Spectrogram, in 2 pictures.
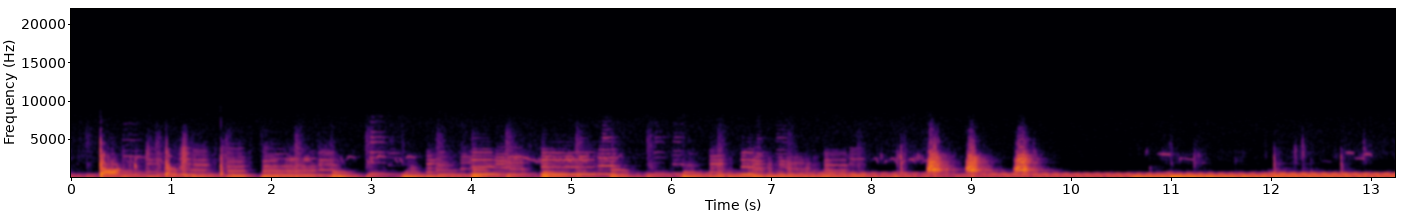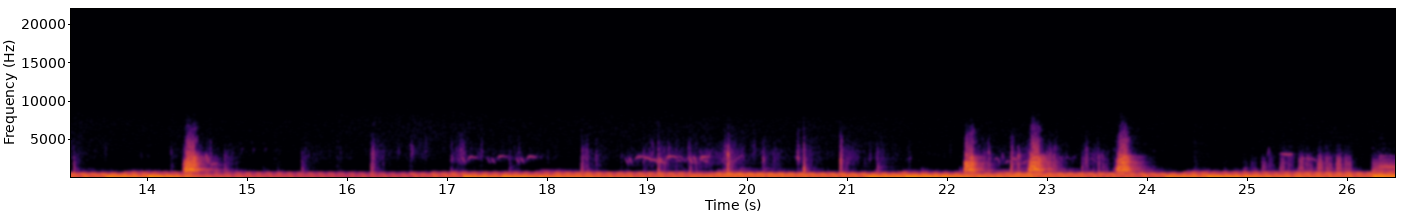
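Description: A dog barks repeatedly in quick bursts, mixed with yips and whimpers, loud and close, in a 1978 classic horror film.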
